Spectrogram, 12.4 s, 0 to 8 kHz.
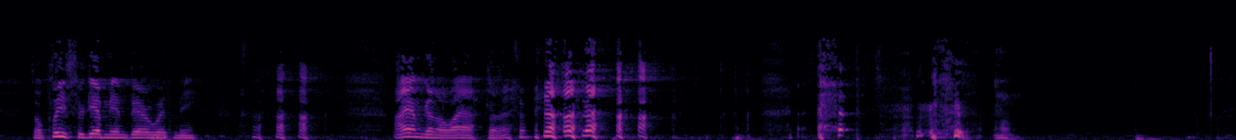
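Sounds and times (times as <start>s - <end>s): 
speech: 0.4s - 3.3s, 4.0s - 6.6s
person coughing: 8.1s - 10.3s
throat clearing: 8.2s - 10.3s.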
